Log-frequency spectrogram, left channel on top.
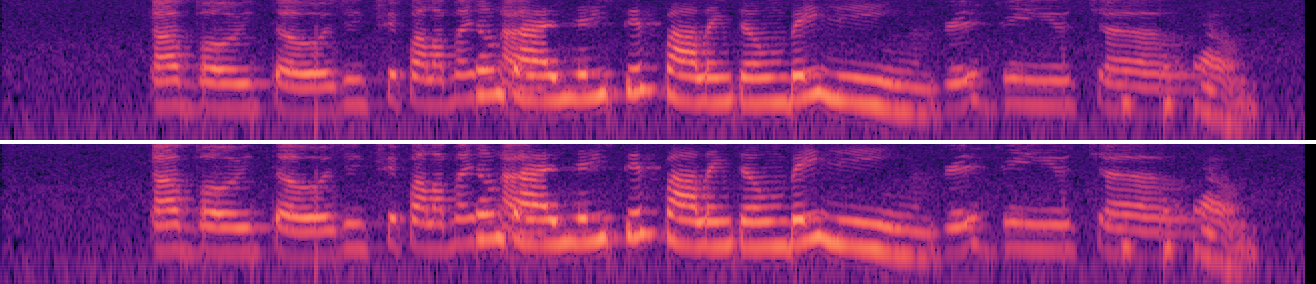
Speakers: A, on the left; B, in the centre.
A: Tá bom, então. A gente se fala mais
B: Então
A: tarde.
B: tá, a gente se fala, então um beijinho.
A: Beijinho, tchau.
B: Tchau.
